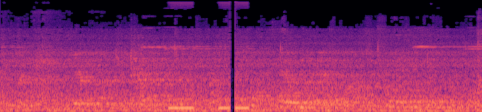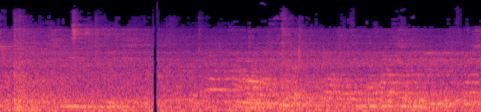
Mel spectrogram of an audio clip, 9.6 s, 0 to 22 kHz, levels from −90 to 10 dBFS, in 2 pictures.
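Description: At 2.30 s and again at 6.35 s, roughly four seconds apart, the sound drops into silence for 52 ms and then 40 ms. These are gaps at joins of encoded pieces, where separately encoded segments kept their encoder start delay and final-frame padding. Unlike a dropout, nothing is lost: the sound resumes exactly where it stopped, with smeared edges.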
